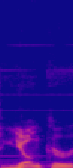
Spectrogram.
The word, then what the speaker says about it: Junker: some money for drugs a yunker pronounced yunker is a minor Noble in medieval Germany I did not know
